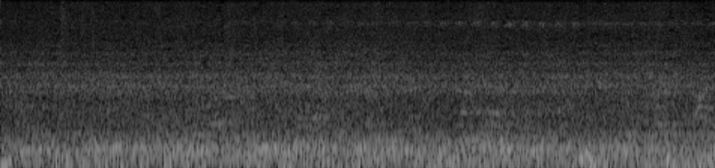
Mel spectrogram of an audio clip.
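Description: A train rumbles into Kalyan Junction in the Mumbai suburbs in the evening, a steady low rolling drone with clatter throughout, continuous and fairly loud, without voices.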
